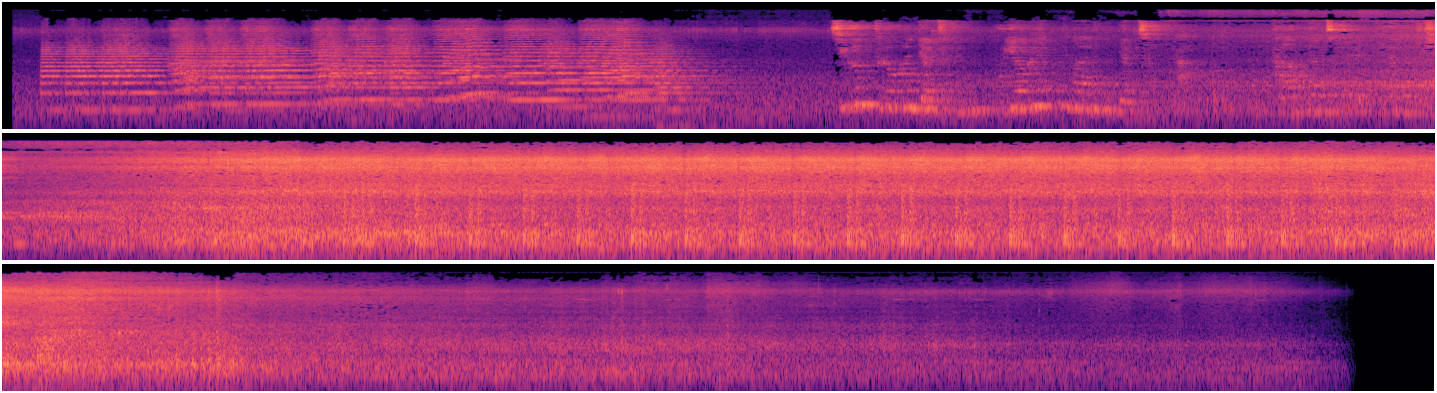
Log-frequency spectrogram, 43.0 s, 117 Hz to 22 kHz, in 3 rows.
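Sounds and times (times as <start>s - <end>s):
high-speed train passing: 0.1s - 42.2s.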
